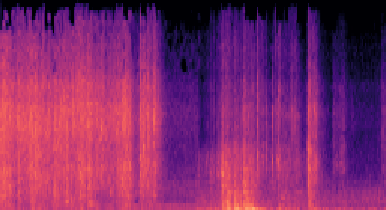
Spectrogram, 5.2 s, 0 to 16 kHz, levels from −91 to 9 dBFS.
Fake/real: fake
